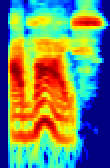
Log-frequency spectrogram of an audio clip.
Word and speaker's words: advise: Now, in the first one, the stress is placed on the first syllable, and the second one, the stress is placed on the second syllable in case if you're pronouncing it.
